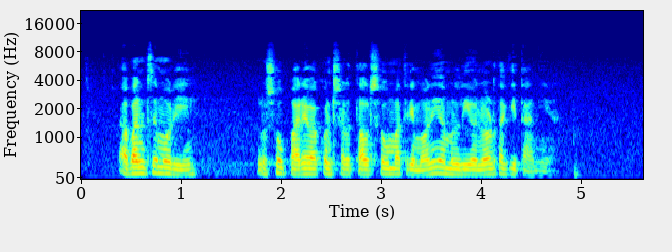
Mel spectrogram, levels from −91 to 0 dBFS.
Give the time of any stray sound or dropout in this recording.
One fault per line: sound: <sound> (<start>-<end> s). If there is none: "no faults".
no faults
